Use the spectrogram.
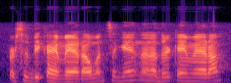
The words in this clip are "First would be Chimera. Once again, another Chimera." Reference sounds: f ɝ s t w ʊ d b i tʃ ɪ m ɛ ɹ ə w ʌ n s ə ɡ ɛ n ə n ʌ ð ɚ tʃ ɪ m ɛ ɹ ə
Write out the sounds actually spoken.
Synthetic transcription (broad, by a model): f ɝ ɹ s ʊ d b i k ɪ m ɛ ɹ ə w ʌ n s ə ɡ ɛ n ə n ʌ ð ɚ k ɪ m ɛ ɹ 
